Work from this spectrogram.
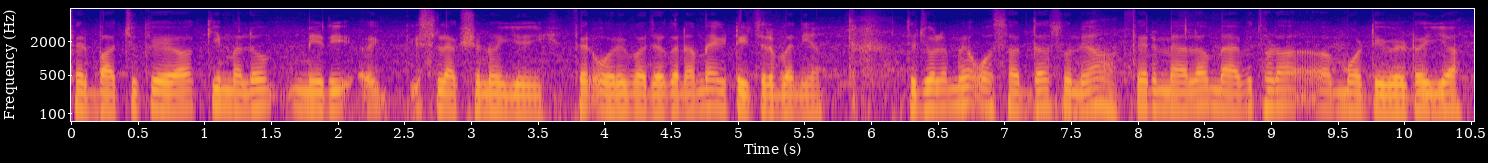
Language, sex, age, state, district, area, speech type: Dogri, male, 18-30, Jammu and Kashmir, Jammu, rural, spontaneous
